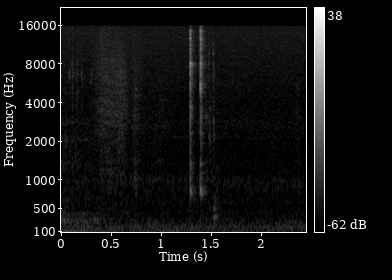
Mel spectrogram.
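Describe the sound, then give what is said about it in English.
Someone types a command on a computer keyboard in an Ubuntu terminal: a short cluster of a few quick, soft key clicks in the middle of an otherwise quiet stretch. “Before I install the software, I'm going to type sudo apt update to update references.”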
